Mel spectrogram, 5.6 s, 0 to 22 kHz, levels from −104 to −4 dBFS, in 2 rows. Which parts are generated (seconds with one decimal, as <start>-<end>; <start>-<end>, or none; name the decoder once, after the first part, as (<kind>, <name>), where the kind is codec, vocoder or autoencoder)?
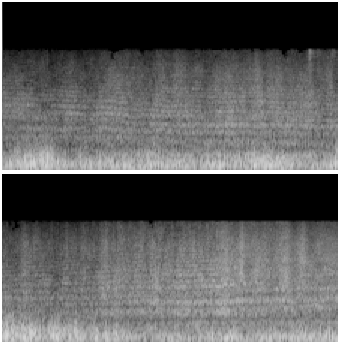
4.6-5.6 (autoencoder, DAC-VAE)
